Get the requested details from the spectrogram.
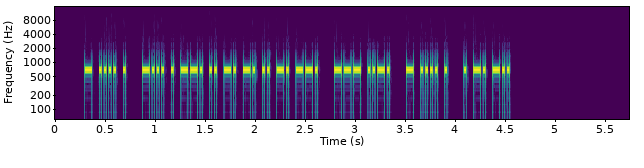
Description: Morse code, heard as a keyed tone, about 50 wpm, 700 Hz. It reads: THE BEGINNING OF THE END
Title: Sets of 5 Words Encore2 50wpm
